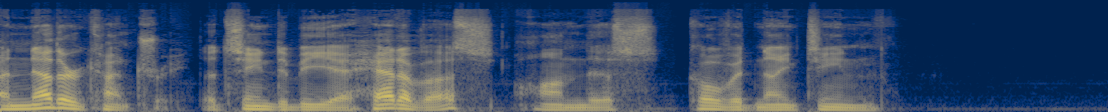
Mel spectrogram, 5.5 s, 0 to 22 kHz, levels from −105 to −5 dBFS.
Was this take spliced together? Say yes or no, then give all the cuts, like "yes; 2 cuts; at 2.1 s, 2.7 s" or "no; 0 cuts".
yes; 2 cuts; at 0.9 s, 3.4 s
